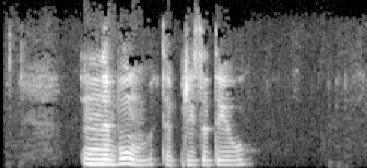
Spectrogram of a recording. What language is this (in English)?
Slovenian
